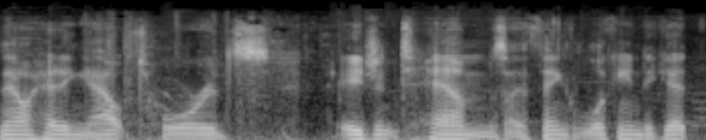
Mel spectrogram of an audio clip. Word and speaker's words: Thames: out how pleased I am at your correct pronunciation of Thames. Thank you. You mean it would bother you if I were calling him Thames?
